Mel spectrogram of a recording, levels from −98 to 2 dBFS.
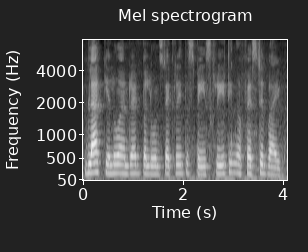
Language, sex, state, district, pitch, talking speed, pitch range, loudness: English, female, Karnataka, Bangalore, 180 Hz, 175 wpm, 170-185 Hz, -20 LUFS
